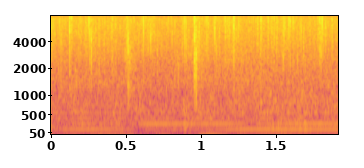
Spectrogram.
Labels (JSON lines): {"label": "biophony, midshipman", "recorder": "SoundTrap 500"}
